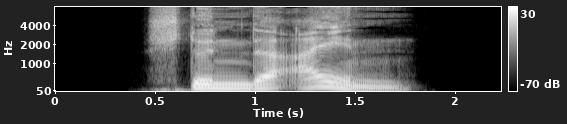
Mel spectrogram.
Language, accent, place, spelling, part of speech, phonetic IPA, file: German, Germany, Berlin, stünde ein, verb, [ˌʃtʏndə ˈaɪ̯n], De-stünde ein.ogg
- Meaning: first/third-person singular subjunctive II of einstehen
